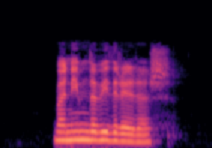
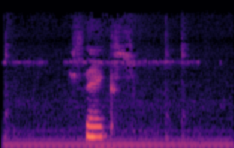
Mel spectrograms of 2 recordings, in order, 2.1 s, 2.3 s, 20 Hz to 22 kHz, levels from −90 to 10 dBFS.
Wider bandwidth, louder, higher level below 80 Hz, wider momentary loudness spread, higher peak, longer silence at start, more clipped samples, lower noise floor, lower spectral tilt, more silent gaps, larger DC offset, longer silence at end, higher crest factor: second, 7.4 kHz vs 16 kHz; first, -17 LUFS vs -28 LUFS; about the same, -56 dBFS vs -54 dBFS; second, 13 LU vs 23 LU; first, -2 dBFS vs -12 dBFS; first, 0.55 s vs 0.05 s; neither; first, -81 dBFS vs -48 dBFS; first, -6.5 dB/octave vs -4.5 dB/octave; neither; neither; first, 0.45 s vs 0 s; about the same, 16 dB vs 20 dB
